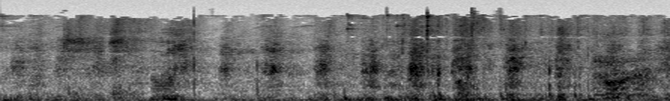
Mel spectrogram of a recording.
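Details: A Staffordshire Bull Terrier on a walk in the woods pants and snuffles in quick, breathy bursts, several each second.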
